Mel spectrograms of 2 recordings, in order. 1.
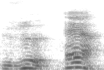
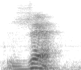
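Duas sílabas separadas, com as duas vogais mantidas. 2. Uma sílaba só, com a primeira vogal apagada. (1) "essa forma e je é, tá errado" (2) "fala como se fosse uma palavra só"

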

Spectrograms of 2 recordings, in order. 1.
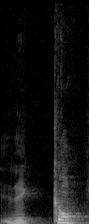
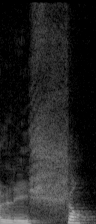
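Le mot commence par un son k dur. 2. Le mot commence par un son sh doux. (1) "On dit les camps. On l'a gardé, ça" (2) "On ne dit pas les champs"

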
